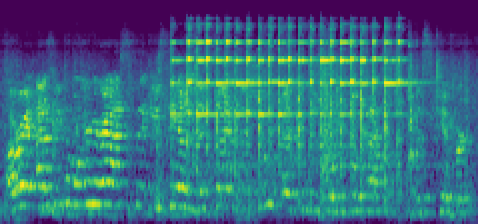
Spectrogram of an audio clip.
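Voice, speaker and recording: High-voiced woman guiding a mine tour. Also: fairly even intonation, quick pace, very noisy. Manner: chatty, joking, explanatory patter. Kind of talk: guided tour explanation. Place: underground coal mine tunnel.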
